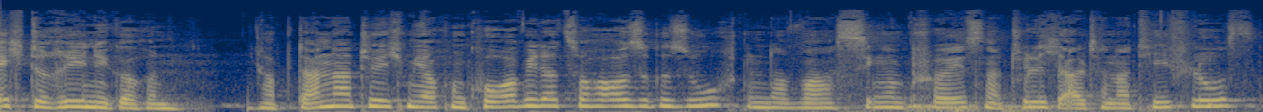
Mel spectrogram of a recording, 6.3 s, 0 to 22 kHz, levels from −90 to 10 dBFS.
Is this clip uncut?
yes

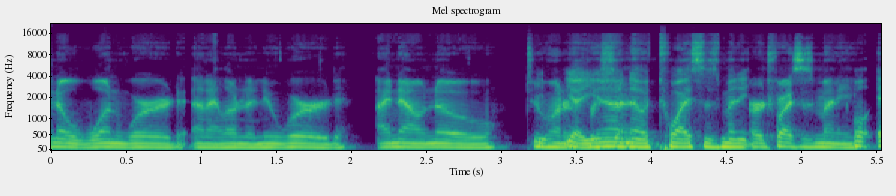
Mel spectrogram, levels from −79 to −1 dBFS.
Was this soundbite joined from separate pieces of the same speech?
yes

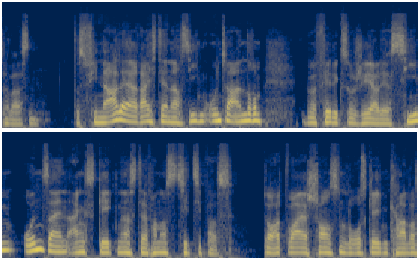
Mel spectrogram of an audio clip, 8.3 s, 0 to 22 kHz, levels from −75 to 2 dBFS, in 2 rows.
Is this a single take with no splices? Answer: yes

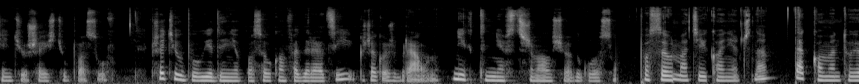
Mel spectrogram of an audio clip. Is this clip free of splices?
no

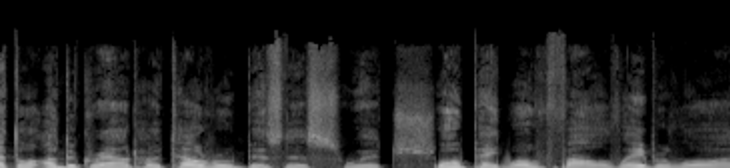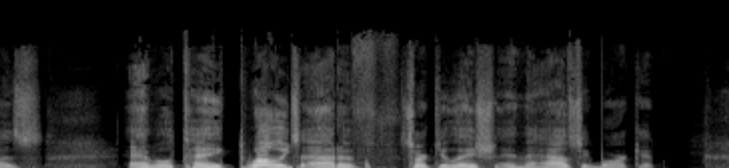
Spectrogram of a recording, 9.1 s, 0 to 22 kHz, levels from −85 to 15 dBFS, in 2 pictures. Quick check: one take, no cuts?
no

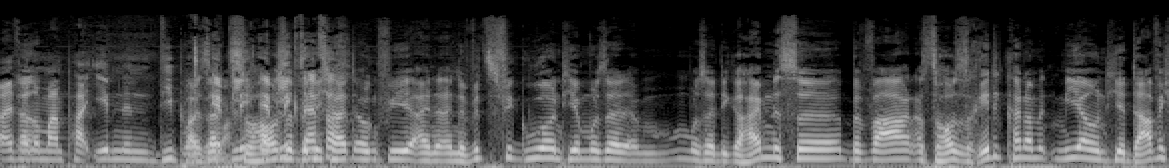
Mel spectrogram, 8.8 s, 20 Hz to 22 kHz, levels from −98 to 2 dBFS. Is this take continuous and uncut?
yes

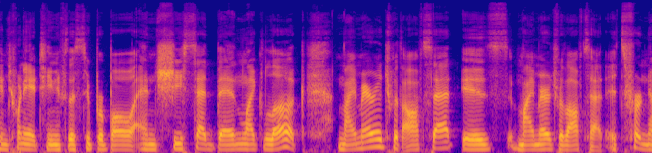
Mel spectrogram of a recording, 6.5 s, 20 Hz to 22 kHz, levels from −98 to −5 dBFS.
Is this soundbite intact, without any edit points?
yes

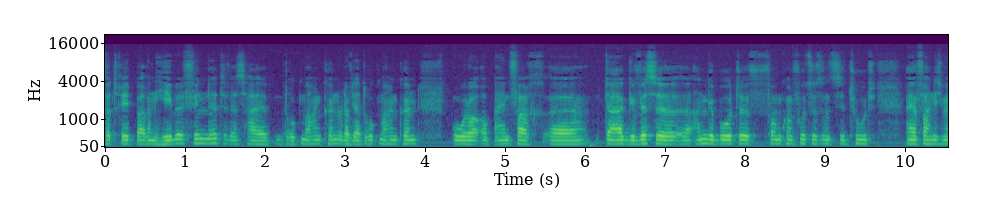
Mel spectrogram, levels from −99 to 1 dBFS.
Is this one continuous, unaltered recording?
no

